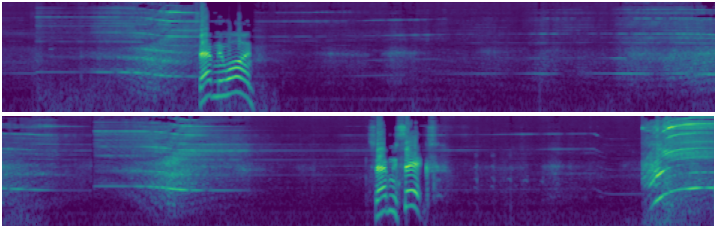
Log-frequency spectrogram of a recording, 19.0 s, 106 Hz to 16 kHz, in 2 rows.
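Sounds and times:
model plane fan whining: 0.0s - 19.0s.

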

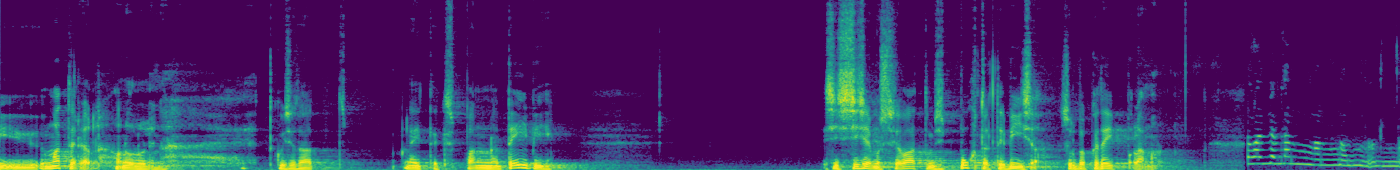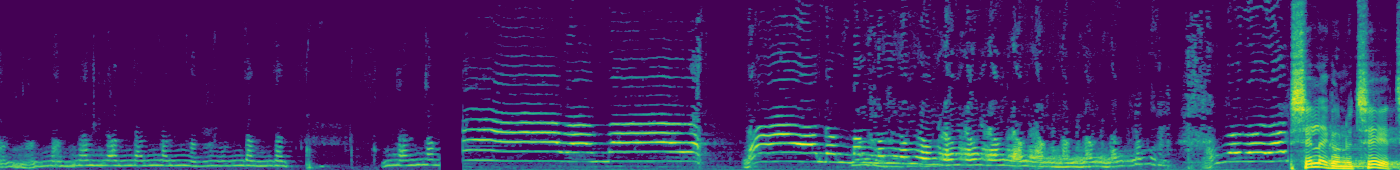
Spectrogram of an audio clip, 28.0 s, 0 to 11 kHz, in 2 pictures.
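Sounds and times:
cat meowing: 12.5s - 17.1s, 17.8s - 26.9s.

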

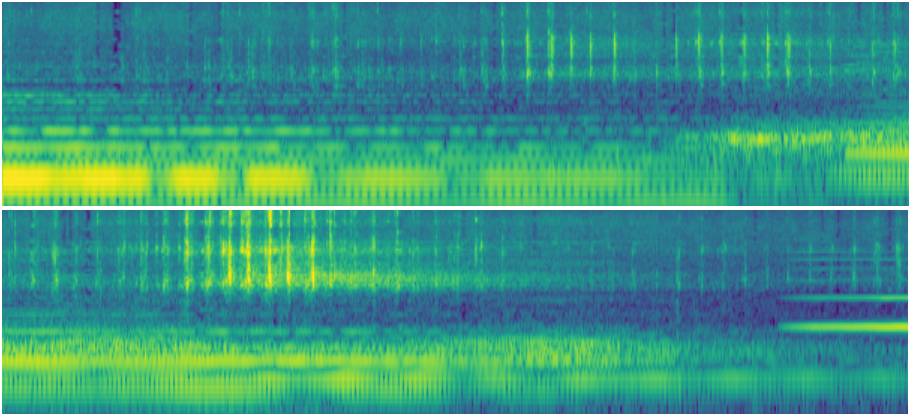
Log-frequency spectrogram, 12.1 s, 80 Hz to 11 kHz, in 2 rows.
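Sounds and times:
droning ambient tones: 0.0s - 12.0s
fast ticking percussion: 1.2s - 12.0s.

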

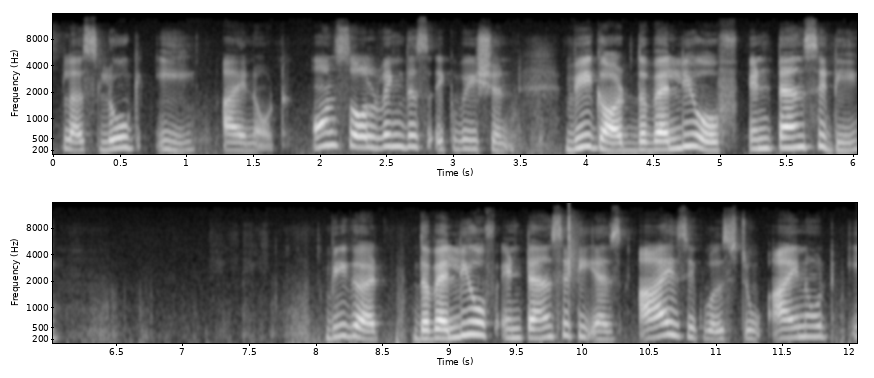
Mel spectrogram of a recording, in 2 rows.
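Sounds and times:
marker pen on whiteboard: 6.3s - 10.2s.

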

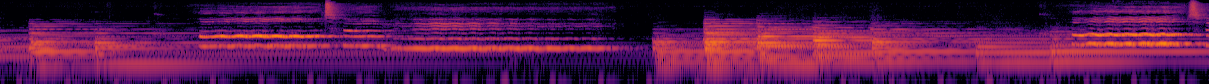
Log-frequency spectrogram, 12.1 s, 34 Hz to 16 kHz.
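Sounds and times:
piano chords: 0.0s - 12.0s
soprano singing with vibrato: 1.9s - 6.4s, 10.5s - 12.0s.

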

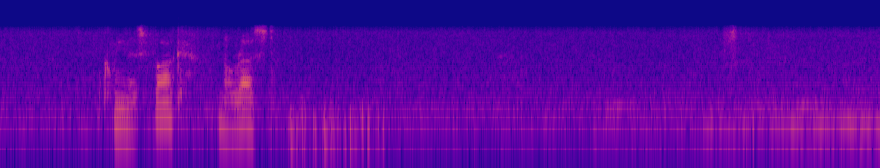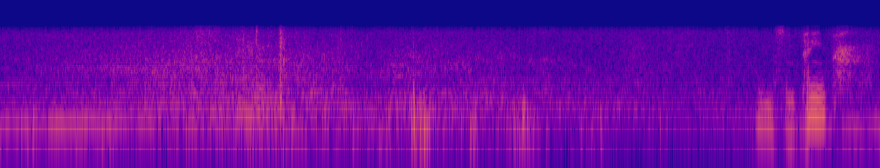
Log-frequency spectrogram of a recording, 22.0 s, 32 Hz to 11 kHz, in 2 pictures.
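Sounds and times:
vehicle engine passing by: 8.8s - 18.2s.

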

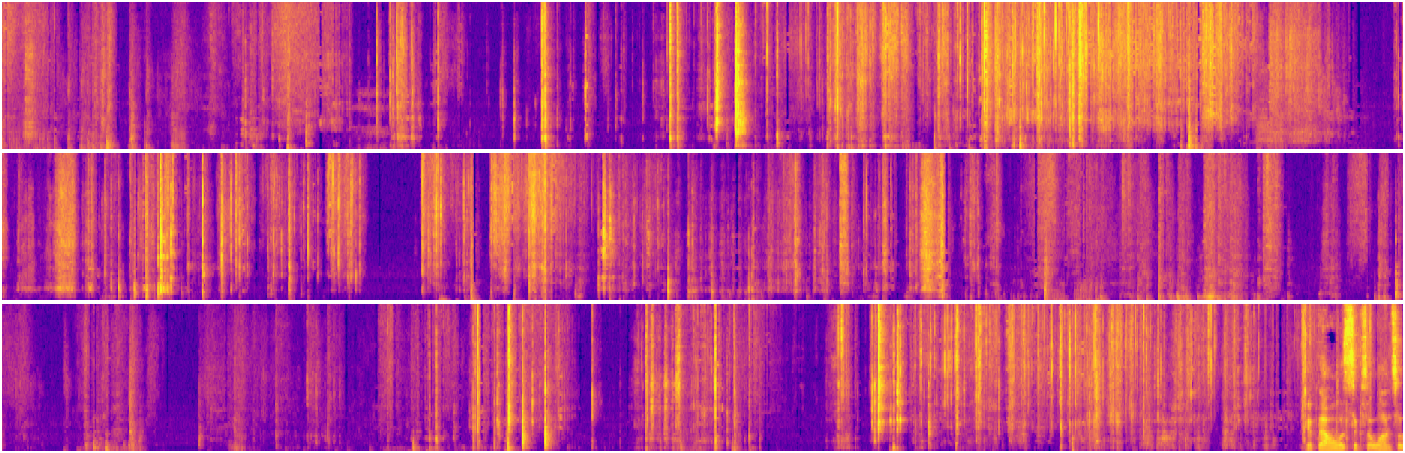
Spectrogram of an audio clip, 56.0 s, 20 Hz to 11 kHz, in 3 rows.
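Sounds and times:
plastic wrap crinkling: 8.0s - 17.8s, 19.8s - 23.6s, 24.3s - 27.6s, 48.4s - 55.7s
packaging tearing: 8.8s - 16.7s, 21.4s - 23.5s, 24.3s - 26.3s, 48.4s - 55.1s.

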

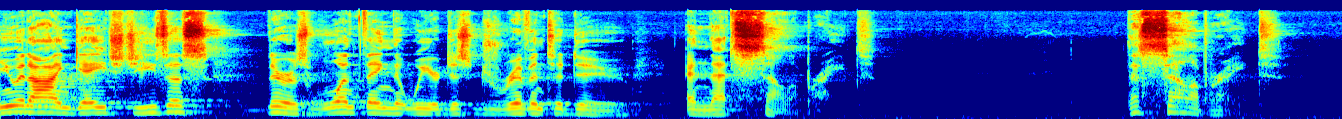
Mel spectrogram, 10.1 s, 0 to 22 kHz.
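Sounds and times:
man speaking: 0.0s - 6.7s, 8.4s - 9.7s.

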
